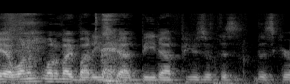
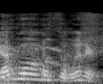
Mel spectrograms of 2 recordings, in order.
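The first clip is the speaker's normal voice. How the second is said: high, loud, gleeful impersonation; mock girl voice; 9 semitones higher, 9 dB louder than usual. Girl leaving with the fight winner, loud high mimicry.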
